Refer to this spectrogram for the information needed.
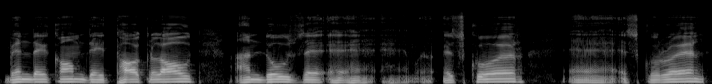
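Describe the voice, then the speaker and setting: Gravelly older man in halting English. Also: lowish voice, steady tone, mellow, no echo, clean studio sound. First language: not English. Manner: halting, broken English with many fillers. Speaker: podcast guest, host's father. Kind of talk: casual chat.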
